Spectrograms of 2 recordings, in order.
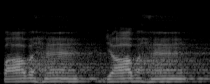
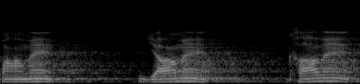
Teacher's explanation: ਸੋ ਇਸ ਵਾਸਤੇ ਮੰਨੈ ਪਾਵੈ, ਸਿਆਣਿਆਂ ਨੇ ਉਚਾਰਨ ਬਣਾਇਆ ਪਾਵ ਹੈ। ਹਾਹੇ ਨੂੰ ਵੱਖਰਾ ਨਹੀਂ ਉਚਾਰਨ ਕਰਨਾ। ਪਾਵ ਹੈ, ਜਾਵ ਹੈ, ਇਸ ਰੂਪ 'ਚ ਨਹੀਂ।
